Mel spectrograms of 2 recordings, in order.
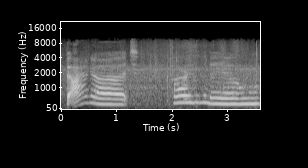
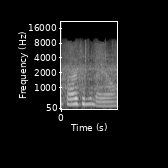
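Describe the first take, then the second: First: Sung, very slow, high singsong, stretching every word; sung, singsong announcement. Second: Sung, high singsong, much softer, trailing off; sung, soft singsong echo. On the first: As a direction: croon it out like a little tune. Excited about mail, drawn out. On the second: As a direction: hum the words back to yourself like a little tune. Repeat of the announcement, softer. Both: Real, not acted.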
